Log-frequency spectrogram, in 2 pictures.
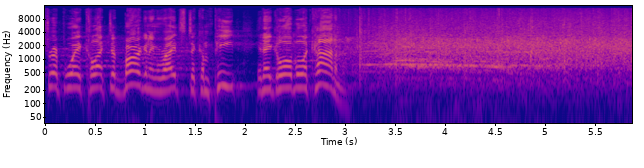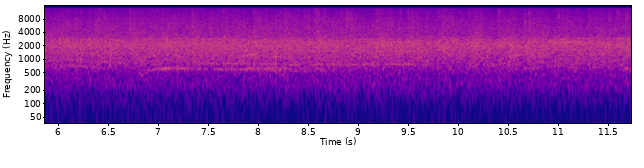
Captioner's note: applause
